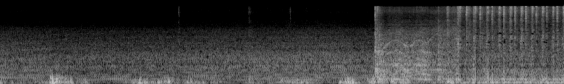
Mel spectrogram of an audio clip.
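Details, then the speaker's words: 1993 Ford F250 302 5.0 V8, after replacing cut-up vacuum harness and new throttle mix screw: even cranking, then fires cleanly to a smooth steady idle; much better start than ever, massive vacuum leaks gone. "Running pretty good. So this is a much better start than we've ever had out of this thing."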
